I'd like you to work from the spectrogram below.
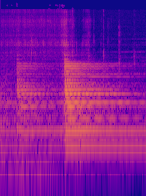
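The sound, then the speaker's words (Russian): A clockwork mechanism chimes twice, the second strike louder, each leaving a steady, ringing metallic tone that hangs on, with faint ticking beneath. No one speaks. “Внезапно синий затрясся, защелкал и начал исчезать кусками под звон часового механизма.”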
